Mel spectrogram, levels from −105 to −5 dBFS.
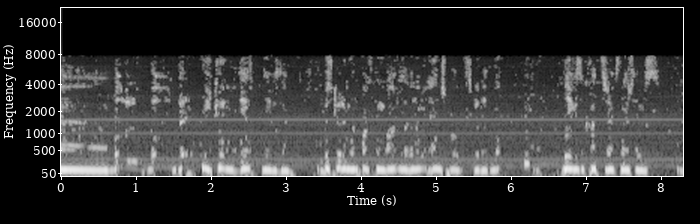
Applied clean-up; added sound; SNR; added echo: classical method spectral subtraction.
